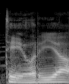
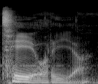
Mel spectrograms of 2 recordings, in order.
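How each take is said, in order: First: The first t has no strong breath after it. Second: The first t has a strong breath after it. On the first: The speaker calls it wrong. "wird nicht Theoria ausgesprochen" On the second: The speaker calls it right. "man muss dann das H stark hören"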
